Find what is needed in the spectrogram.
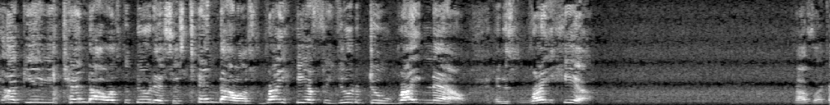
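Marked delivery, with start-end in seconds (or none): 0.0-5.9 high-pitched, insistent Boston-like customer imitation; thick Boston-like accent. Imitated customer haggling with welder, insistent thick Boston-like accent. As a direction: push the offer in a mock thick northern, Boston-like accent. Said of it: "in the really thick northern, almost Boston-like accent".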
